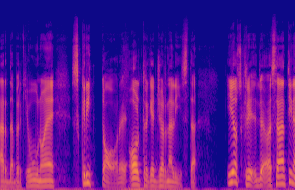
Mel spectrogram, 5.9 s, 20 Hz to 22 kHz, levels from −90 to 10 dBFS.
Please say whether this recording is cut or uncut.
cut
